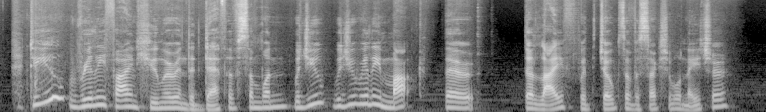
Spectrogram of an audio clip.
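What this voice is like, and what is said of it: Put-on character voice. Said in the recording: “I'm doing a voice”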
